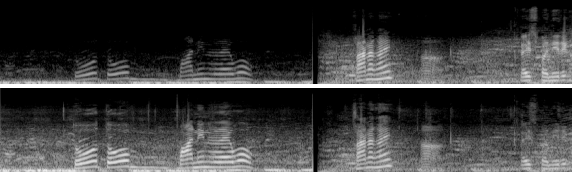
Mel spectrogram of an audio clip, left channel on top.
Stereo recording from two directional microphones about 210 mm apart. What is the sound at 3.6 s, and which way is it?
Speech, 20° right (ahead or behind).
